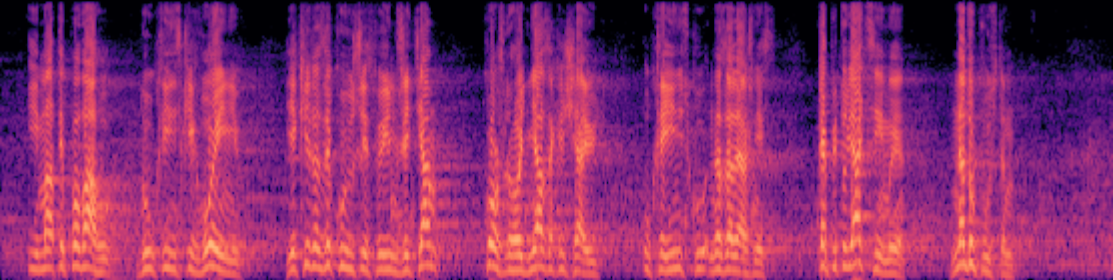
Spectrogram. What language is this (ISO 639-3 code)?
ukr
